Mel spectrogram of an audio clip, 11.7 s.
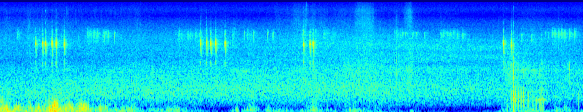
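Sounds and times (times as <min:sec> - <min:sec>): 
faint thin hissing notes: 0:00.3 - 0:11.6
Eurasian wren ticking calls: 0:00.7 - 0:02.5, 0:03.6 - 0:06.7, 0:10.0 - 0:11.6.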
